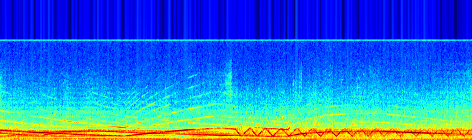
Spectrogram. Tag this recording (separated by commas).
fire truck (siren)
